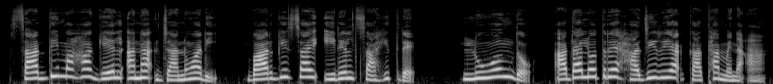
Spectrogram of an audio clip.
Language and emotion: Santali, neutral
